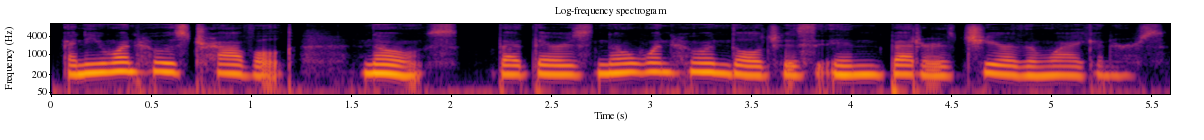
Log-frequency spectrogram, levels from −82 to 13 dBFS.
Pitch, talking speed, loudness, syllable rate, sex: 215 Hz, 195 wpm, -17 LUFS, 5.9 syllables/s, female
